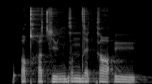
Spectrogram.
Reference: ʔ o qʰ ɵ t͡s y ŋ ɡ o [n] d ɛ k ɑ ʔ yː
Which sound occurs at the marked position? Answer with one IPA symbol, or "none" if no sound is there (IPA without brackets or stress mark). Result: n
